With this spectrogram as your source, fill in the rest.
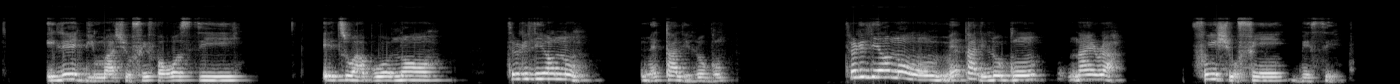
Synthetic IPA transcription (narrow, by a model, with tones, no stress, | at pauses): i˧le˦i˦˨ɡ͡bi˨mã˨ʃo˨fĩ˨˦fɔ˧wɔ˦si˦ | e˧tu˧a˧bu˧ɔ˧nã˦˧ | ti˦ɾi˦li˦ɔ˦nũ˦˨ | mɛ̃˨˦ta˦˨li˨˦lo˦ɡũ˦ | ti˦ɾi˦li˦ɔ˦nũ˦˨mɛ̃˨˦ta˦˨li˨˦lo˦ɡũ˦nã˦i˦ɾa˦˨ | fũ˦i˦˨ʃo˨fĩ˧ɡ͡be˨sḛ˨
